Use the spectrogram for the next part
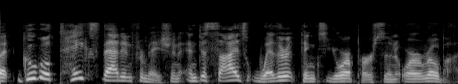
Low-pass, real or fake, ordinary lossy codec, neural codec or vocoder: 7.2 kHz; real; MP3, 32 kbps; none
